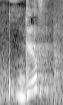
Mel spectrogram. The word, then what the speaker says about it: gift: वाई नहीं है तो सिंपली ग पढ़ दो, नहीं तो ज पढ़ दो, ठीक है। एज आई सेड, हर एक केस में आपको एक्सेप्शंस मिलेंगे, तो एक्सेप्शंस आपको यहाँ भी मिलेंगे। और इस वाली स्पेलिंग मिस्टेक में ना बहुत अच्छे वर्ड्स इस रूल के अंदर नहीं आते हैं। जैसे आप बोलोगे कि ये क्या लिखा हुआ है, ये लिखा हुआ है गिफ्ट, GIFT गिफ्ट।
